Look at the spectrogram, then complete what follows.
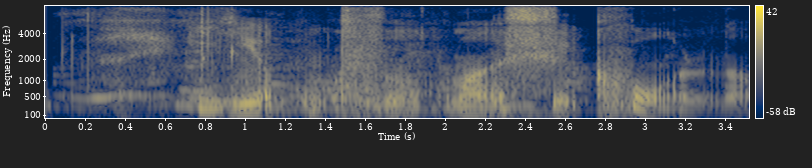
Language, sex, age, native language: Icelandic, male, 10, Icelandic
